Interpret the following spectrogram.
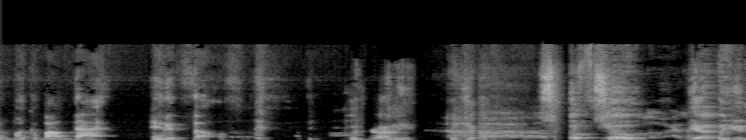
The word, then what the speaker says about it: Pojanee Fleury: Well, I pronounce it Pojanee Fleury.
